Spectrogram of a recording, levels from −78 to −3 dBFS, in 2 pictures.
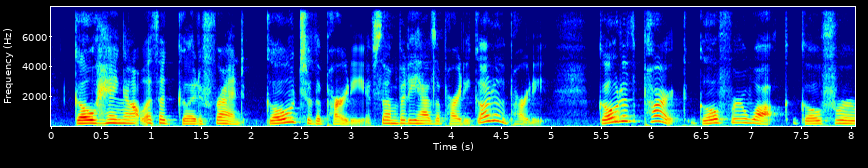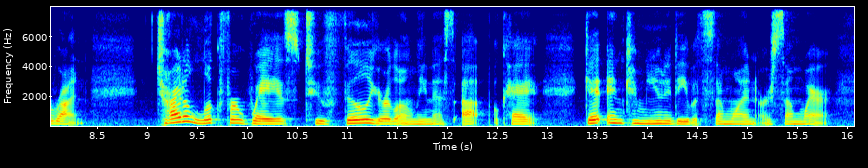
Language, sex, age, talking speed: English, female, 20-39, 185 wpm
